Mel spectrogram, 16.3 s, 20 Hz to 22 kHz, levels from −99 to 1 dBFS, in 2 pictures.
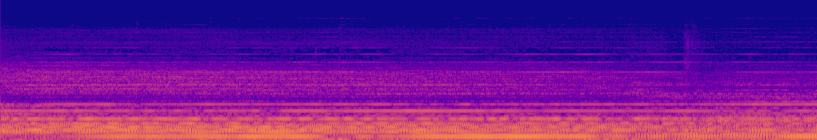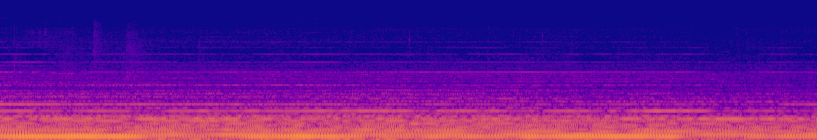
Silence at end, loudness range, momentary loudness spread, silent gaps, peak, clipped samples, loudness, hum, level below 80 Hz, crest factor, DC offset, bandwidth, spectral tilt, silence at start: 0 s; 2 LU; 6 LU; none; -20 dBFS; under 0.1%; -33 LUFS; none; -50 dBFS; 12 dB; under 0.1%; 5.6 kHz; -10 dB/octave; 0 s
